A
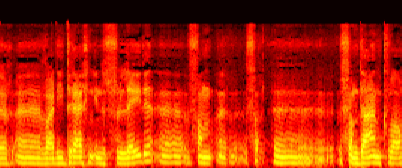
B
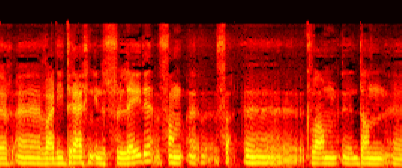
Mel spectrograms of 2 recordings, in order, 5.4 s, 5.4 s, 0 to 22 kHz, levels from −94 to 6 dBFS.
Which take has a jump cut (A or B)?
B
